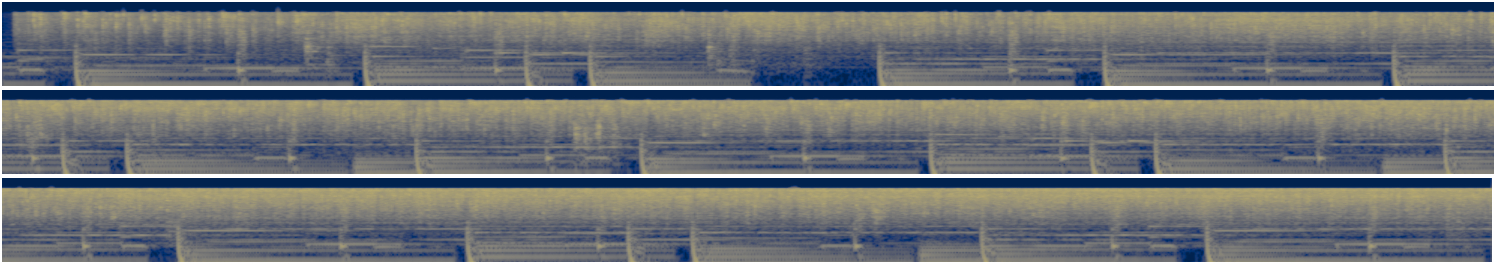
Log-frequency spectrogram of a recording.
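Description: Leftover spaghetti in tomato sauce and olive oil frying in a nonstick pan: a steady sizzle as a wooden spatula stirs the noodles. Background music with a regular beat plays underneath.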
